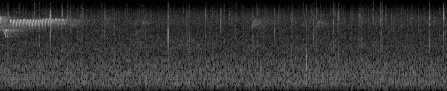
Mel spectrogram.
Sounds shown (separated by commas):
rain, Hammond's Flycatcher song, Pacific Wren song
